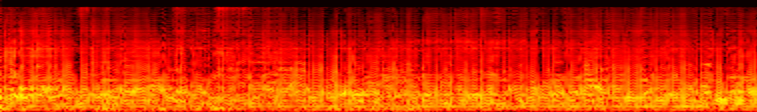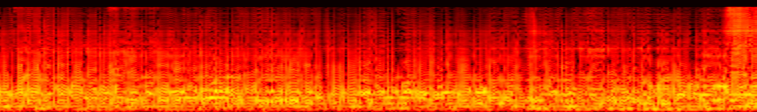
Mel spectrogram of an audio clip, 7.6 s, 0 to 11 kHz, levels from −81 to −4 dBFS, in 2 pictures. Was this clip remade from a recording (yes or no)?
yes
